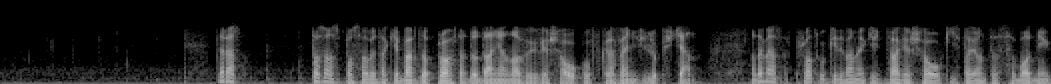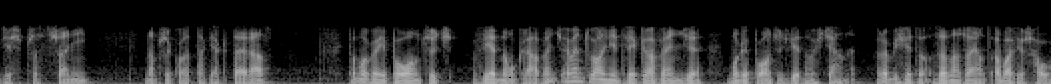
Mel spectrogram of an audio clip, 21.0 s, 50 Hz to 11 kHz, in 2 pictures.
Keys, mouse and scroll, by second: 0.1 KP_1, 1.2 middle click, 2.6 Tab, 3.5 shift+middle click, 4.3 middle click, 5.2 middle click, 7.5 shift+middle click, 8.4 right click, 9.3 shift+right click, 9.7 shift+d, 10.3 click, 11.5 right click, 12.3 shift+d, 12.9 click, 13.1 shift+d, 13.6 click.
